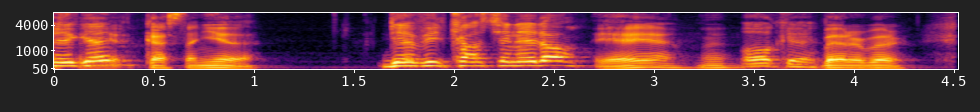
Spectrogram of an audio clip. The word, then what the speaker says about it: Castañeda: So I said David Castaneda. It's not correct? It's it's fine. That's like the English pronunciation? Yeah, you need a tilde at the end and the ñ. Say it again? Castañeda.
